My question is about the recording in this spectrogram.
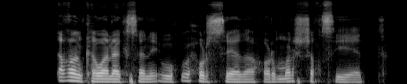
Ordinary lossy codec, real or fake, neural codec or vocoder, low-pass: none; real; none; none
